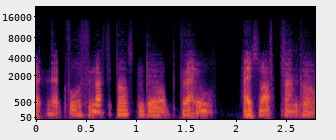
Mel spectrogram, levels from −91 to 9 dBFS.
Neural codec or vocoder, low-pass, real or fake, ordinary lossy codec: codec, 44.1 kHz, 0.9 kbps, DAC; 14.4 kHz; fake; AAC, 96 kbps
